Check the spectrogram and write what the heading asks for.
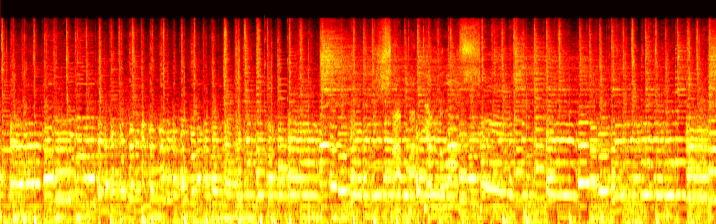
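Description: Live Argentine folk band playing a gato: strummed acoustic guitar and a drum kit keep a quick, steady beat under a melody line.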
